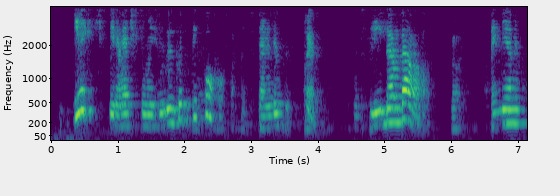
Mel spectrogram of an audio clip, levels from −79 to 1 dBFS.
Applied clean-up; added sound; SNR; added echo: neural mask model DeepFilterNet 3.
